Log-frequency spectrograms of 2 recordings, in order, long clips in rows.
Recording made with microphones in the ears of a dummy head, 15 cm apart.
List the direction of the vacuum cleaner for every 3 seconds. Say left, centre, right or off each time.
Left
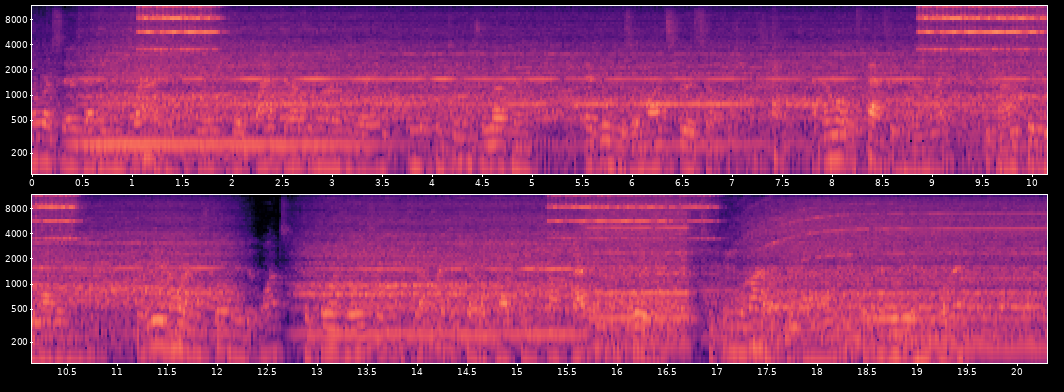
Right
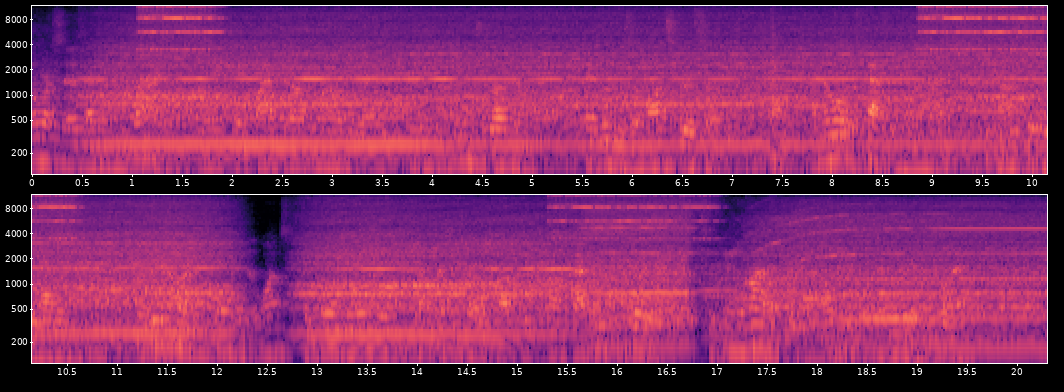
centre, right, right, right, centre, left, left.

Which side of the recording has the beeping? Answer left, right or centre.
left.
